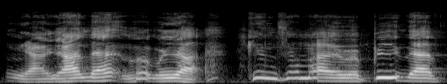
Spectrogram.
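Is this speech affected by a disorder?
Yes: cerebral palsy; involuntary hand movements.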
